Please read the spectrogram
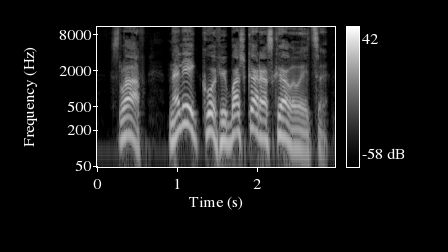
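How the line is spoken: Shouted. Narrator (Russian): Я крикнул

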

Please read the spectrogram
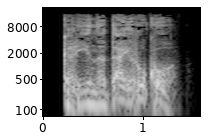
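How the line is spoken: Whispered. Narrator (Russian): прошептал

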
